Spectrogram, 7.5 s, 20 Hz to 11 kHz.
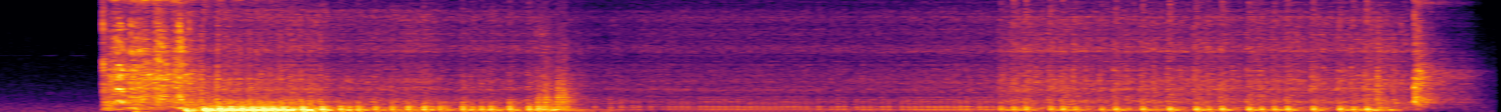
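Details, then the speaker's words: Customer's 2008 Yamaha WR250F single-cylinder carbureted dirt bike, carb rebuilt, JD blue needle in 4th position, hot start plunger pushed in; idle is lower because richer, then stumbles and bogs on throttle opening; mechanic initially suspected lean, cause found later differs. "Still bogging."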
